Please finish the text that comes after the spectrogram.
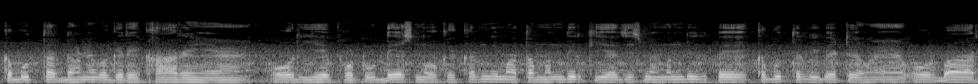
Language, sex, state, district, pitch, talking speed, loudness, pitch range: Hindi, male, Rajasthan, Bikaner, 110 Hz, 165 wpm, -18 LUFS, 110-115 Hz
